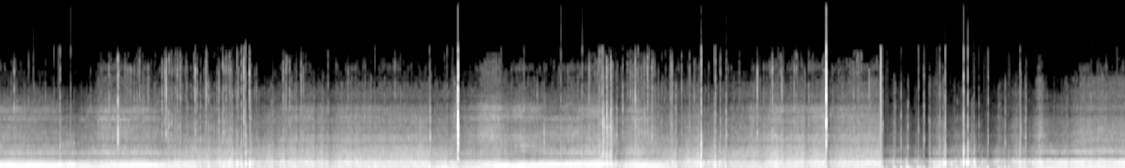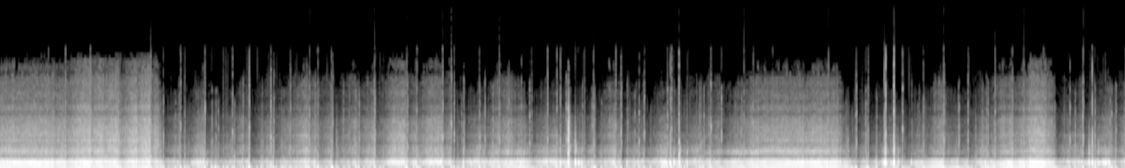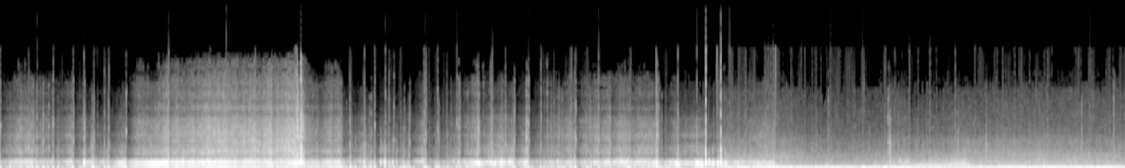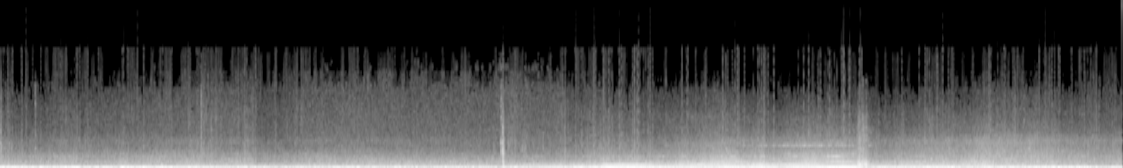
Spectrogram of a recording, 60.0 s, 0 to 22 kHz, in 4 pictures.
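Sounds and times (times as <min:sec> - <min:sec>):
car engine revving through gears: 0:00.0 - 0:45.5, 0:51.6 - 0:59.7
wind and road noise: 0:00.0 - 0:59.9.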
